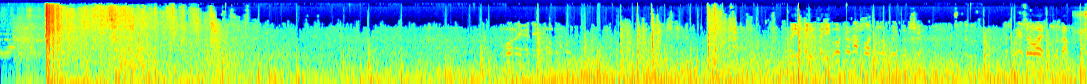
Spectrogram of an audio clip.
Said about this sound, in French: Voilà, vous entendez ces explosions qui ne sont pas celles issues d'une scène de guerre, mais qui sont l'explosion d'un météore dans le ciel de Russie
